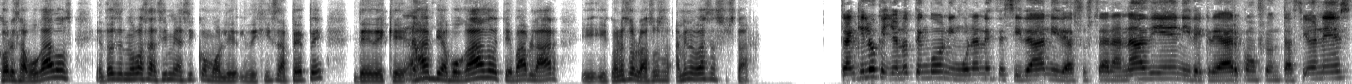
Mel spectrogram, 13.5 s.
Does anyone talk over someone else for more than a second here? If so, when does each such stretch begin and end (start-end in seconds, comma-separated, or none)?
none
